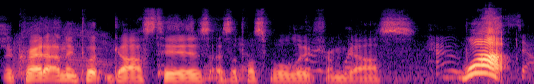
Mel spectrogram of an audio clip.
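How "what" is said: sudden high shocked what; surprised. Real, not acted. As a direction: blurt it out in disbelief. Shocked by quiz answer.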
